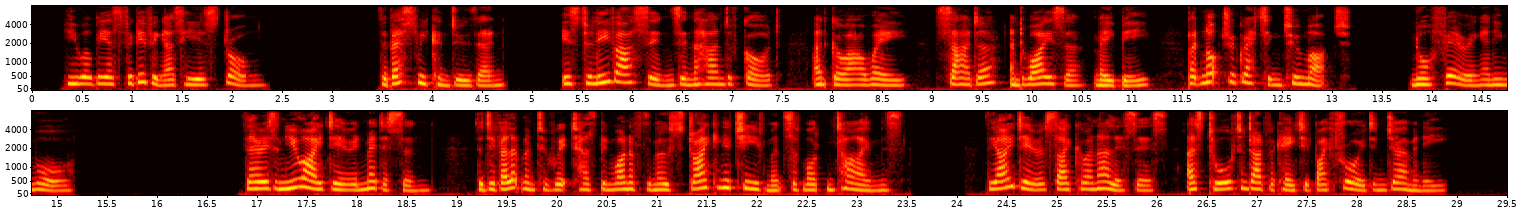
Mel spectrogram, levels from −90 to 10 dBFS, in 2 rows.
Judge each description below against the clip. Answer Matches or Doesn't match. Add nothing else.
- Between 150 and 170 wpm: Matches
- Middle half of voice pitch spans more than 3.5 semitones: Matches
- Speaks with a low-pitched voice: Doesn't match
